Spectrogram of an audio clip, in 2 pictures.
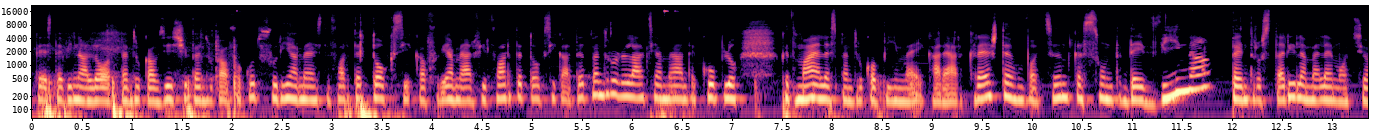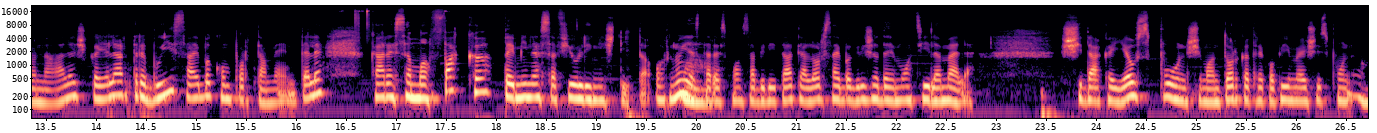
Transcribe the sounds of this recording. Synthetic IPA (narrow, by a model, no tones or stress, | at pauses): kəje̞st̪e̞vinalo̞rpe̞nt̪ɾukəawzisʃipe̞nt̪ɾukəa̰wfəkut̪fuɾiameaje̞st̪e̞foart̪e̞t̪o̞ksikəfuɾiameaːrfifoart̪e̞t̪o̞ksikəa̰t̪ɨt̪̚pe̞nt̪ɾure̞lat̪siamead̪e̞kuplukɨt̪majale̞spe̞nt̪ɾuko̞pijmḛjka̰ɾe̞̰a̰rkɾe̞ʃt̪e̞ɨnvət̪sɨnd̪kəsunt̪d̪e̞vinəpe̞nt̪ɾust̪əɾile̞me̞le̞ːmo̞t̪sio̞nale̞ʃi̥kəje̞leart̪ɾe̞buisəajbəko̞mpo̞rt̪ame̞̰nt̪ele̞kaɾe̞səməfakʰəpe̞mine̞səfiwliniʃt̪ḭt̪ə̰ʔo̞rnuje̞s̬t̪e̞ɾʔe̞spo̞nsabilit̪at̪ealo̞rsəajbəɡɾiʒəd̪e̞ːmo̞t̪siːle̞me̞le̞̰ | ʃid̪akəje̞wspunʃiməɨnt̪o̞rkːət̪ɾe̞ko̞piime̞jʃispunɨ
